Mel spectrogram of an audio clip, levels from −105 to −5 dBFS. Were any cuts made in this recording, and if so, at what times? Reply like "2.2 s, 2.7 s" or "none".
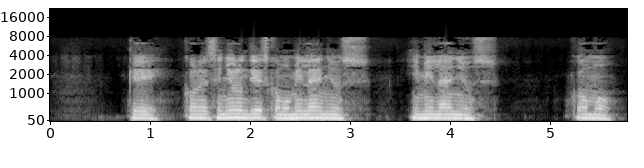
none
